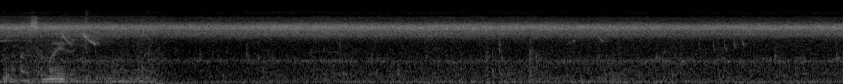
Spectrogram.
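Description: A dense chorus of 13-year periodical cicadas forms a steady, high, unbroken hiss after brief speech.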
